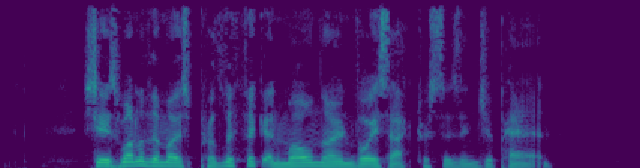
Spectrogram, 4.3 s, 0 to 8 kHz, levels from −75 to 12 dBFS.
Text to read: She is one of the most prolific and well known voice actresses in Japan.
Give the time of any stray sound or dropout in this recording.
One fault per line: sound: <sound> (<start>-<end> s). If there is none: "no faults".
no faults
